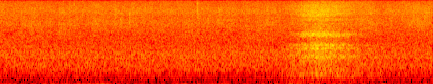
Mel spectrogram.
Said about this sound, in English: No, you aren't, huh? So you're just perfectly content to sleep out here under a shitty roof in the rain.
